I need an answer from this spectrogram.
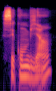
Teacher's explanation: C'est combien is structurally just a regular statement, like it is how much, but that rising pitch magically turns it into a question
